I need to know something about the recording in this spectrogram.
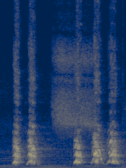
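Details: A female German Shepherd in her yard gives sharp, deep barks in pairs at a white-tailed deer, as she does not like anybody else in her yard.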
